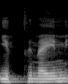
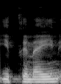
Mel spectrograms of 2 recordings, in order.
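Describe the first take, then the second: Both takes have the same delivery.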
